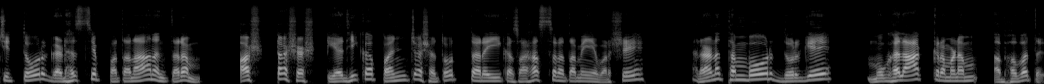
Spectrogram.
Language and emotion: Sanskrit, neutral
